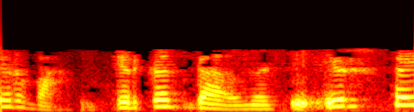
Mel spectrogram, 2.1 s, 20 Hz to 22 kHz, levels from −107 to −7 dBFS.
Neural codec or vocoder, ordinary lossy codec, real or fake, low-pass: codec, 16 kHz, 16 kbps, FreqCodec, smaller model; MP3, 16 kbps; fake; 3.6 kHz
